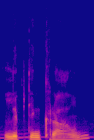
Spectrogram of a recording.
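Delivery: ordinary talk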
